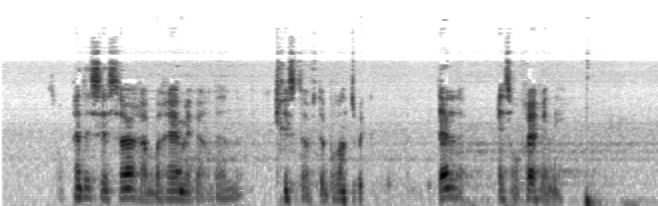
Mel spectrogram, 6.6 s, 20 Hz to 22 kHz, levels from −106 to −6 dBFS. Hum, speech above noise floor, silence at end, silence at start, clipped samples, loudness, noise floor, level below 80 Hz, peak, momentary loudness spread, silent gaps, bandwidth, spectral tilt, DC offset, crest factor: none; 45 dB; 0.65 s; 0.75 s; under 0.1%; -20 LUFS; -66 dBFS; -48 dBFS; -2 dBFS; 21 LU; none; 9.4 kHz; -3 dB/octave; under 0.1%; 22 dB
